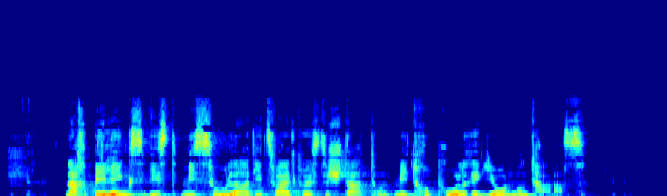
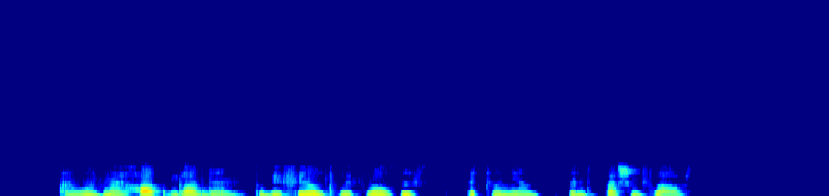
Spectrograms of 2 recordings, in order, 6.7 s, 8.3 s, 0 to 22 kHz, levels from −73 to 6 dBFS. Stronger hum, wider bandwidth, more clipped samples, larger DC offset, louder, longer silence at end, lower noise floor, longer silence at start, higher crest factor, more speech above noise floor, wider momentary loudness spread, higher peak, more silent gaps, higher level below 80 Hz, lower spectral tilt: neither; first, 11.5 kHz vs 3.8 kHz; neither; neither; first, -26 LUFS vs -32 LUFS; second, 0.85 s vs 1.45 s; second, -72 dBFS vs -81 dBFS; second, 0.15 s vs 0.6 s; about the same, 20 dB vs 22 dB; second, 46 dB vs 50 dB; about the same, 12 LU vs 11 LU; first, -6 dBFS vs -10 dBFS; neither; second, -76 dBFS vs -66 dBFS; second, -3 dB/octave vs -10.5 dB/octave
